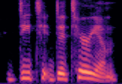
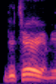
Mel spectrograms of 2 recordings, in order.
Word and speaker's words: deuterium: Deuterium. – Deuterium. – Deuterium, yeah.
